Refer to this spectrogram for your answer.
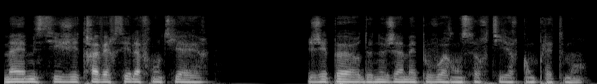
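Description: A man's voice: on the low side, flat delivery, unhurried, husky, no room sound. A man voicing a haunted, trembling young woman. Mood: grave. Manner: soft, trembling, breaking into whispers.

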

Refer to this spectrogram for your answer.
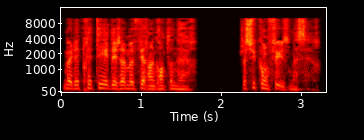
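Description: A man's voice: a little high, a little fast, husky, no echo, studio quality, voice pushed up. A man reading an audiobook, voicing a dignified young warrior woman with a formal, ceremonious way of speaking. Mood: solemn.

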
